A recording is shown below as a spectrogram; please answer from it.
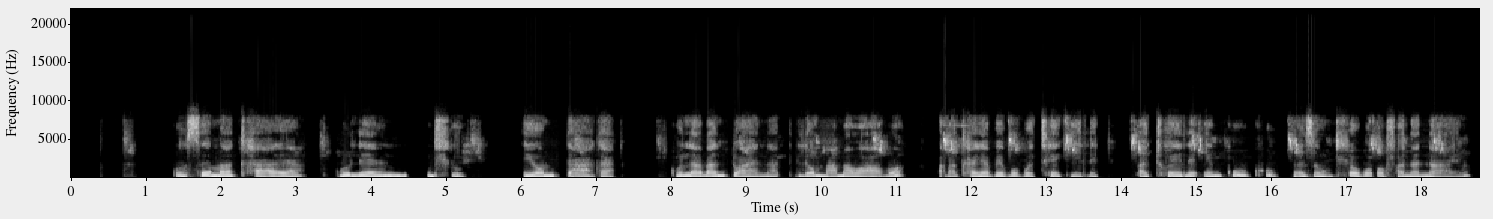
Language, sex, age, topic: North Ndebele, female, 25-35, health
